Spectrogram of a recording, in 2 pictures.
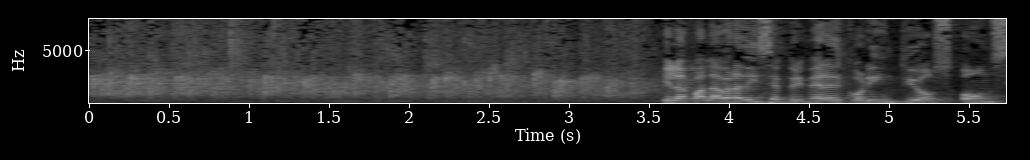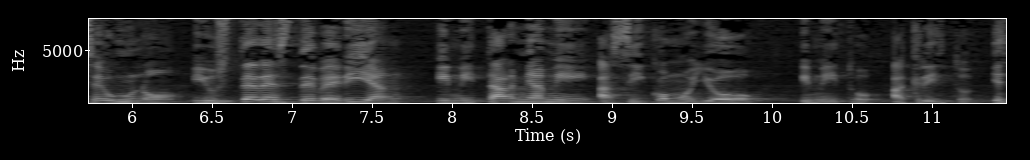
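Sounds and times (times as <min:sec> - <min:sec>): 
audience applause: 0:00.0 - 0:03.6
speech: 0:03.6 - 0:11.4.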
